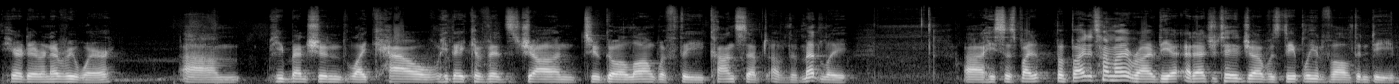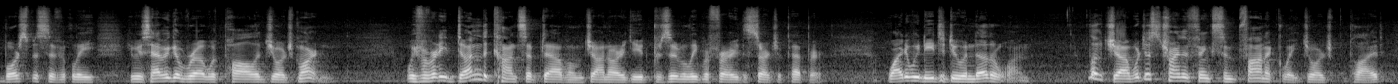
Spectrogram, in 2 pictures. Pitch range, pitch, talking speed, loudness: 115-140 Hz, 125 Hz, 170 wpm, -14 LUFS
